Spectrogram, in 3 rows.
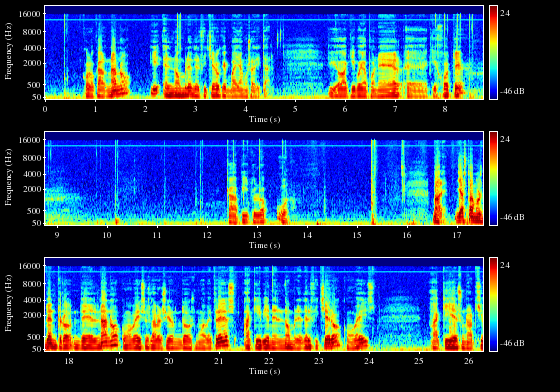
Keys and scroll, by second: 0.0-0.4 typing, 2.6 typing, 7.6-9.8 typing, 11.5-14.0 typing, 15.3 Return.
